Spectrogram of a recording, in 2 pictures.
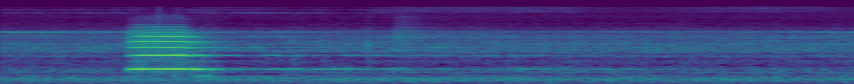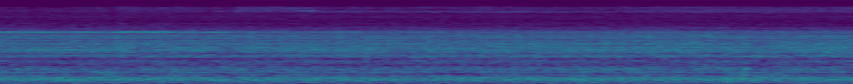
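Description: A single short blast of a locomotive horn about half a second in, over a steady hum.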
